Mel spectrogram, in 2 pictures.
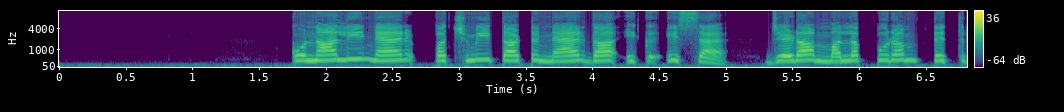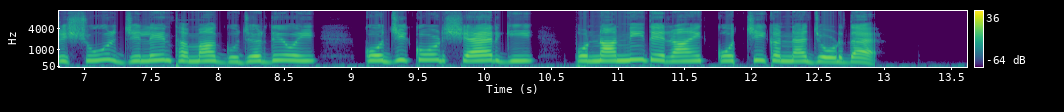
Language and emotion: Dogri, neutral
